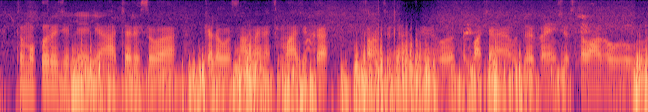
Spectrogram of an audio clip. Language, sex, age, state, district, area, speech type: Kannada, male, 18-30, Karnataka, Tumkur, rural, spontaneous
